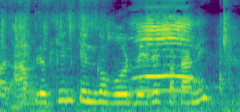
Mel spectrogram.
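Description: People talking, then a high, drawn-out voice, likely the toddler's, from about one second in to near the end.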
